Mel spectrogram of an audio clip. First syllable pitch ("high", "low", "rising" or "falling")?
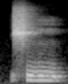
low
